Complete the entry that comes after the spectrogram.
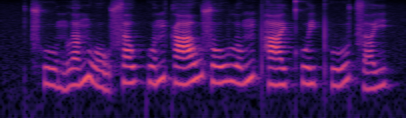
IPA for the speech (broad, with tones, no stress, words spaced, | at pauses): t͡sʰuː˨˩nlɐ˨˥nwo˨˩w sɐ˨˧wkʷɐ˨˥n kaː˨˥wso˨˧wlʊ˨˥ŋ pʰaː˨jkʷʰe˨jpʰuː˨˥ t͡sɐ˨˧j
